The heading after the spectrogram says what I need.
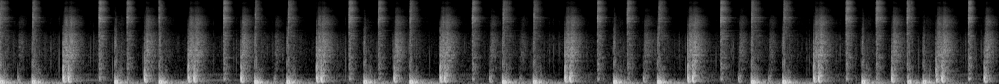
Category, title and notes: Music > Solo percussion
bb drum break loop shell 96
96BPM, Acoustic, Break, Breakbeat, Drum, DrumLoop, Drums, Drum-Set, Dusty, Lo-Fi, Vintage, Vinyl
